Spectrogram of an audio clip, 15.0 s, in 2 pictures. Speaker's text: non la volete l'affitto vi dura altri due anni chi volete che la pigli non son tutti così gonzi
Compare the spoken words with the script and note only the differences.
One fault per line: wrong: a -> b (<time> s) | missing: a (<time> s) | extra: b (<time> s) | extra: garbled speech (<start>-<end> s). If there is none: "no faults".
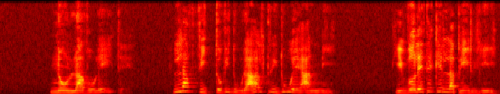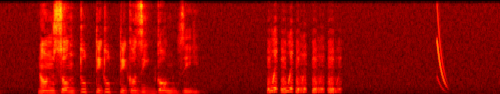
extra: tutti (9.0 s)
